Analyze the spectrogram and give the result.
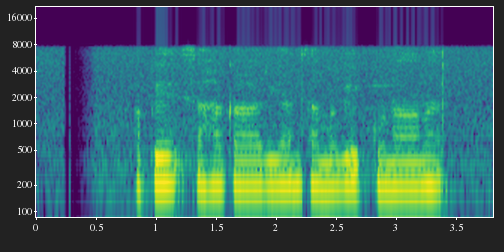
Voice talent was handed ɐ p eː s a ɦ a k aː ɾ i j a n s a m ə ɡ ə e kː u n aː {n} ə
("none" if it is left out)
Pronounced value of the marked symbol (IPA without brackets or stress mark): m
